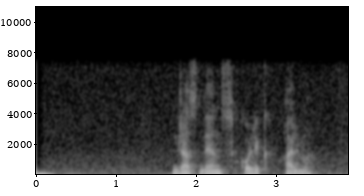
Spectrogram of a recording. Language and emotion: Russian, neutral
